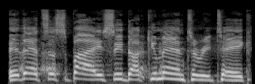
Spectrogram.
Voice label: saying thats a spicy documentary take faux italian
